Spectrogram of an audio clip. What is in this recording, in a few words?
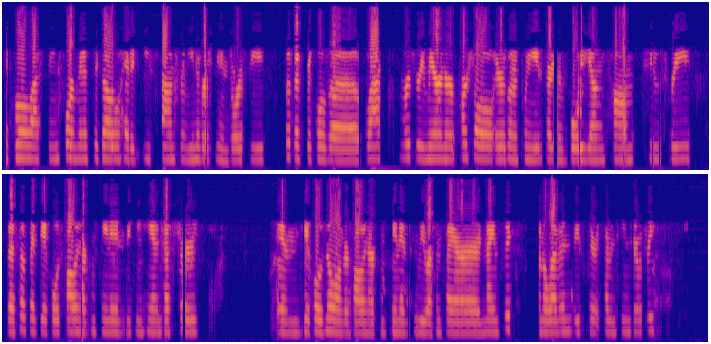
Tempe Police, scanner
